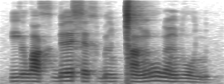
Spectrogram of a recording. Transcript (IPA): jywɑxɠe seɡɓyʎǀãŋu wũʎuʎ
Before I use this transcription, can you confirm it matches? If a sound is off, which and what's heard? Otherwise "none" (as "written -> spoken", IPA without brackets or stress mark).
ɡ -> x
